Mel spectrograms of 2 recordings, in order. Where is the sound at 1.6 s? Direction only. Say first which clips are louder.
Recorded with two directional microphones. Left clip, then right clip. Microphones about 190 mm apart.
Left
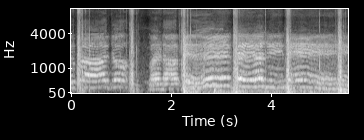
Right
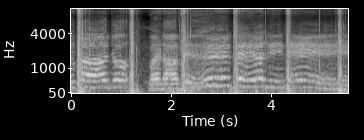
Left 7 dB; 55° right (ahead or behind).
